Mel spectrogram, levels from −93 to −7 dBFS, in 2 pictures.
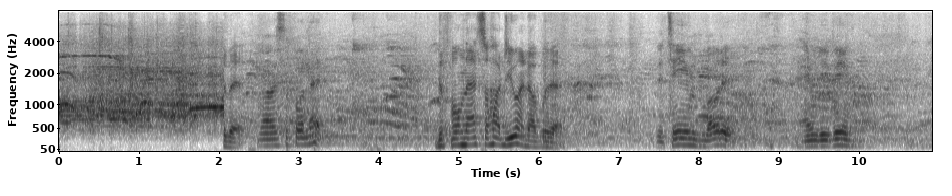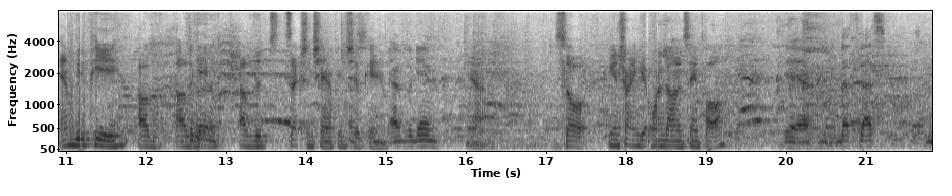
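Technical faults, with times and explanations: Throughout: gain pumping. Loud and soft parts sit closer in level and the sound is squashed, with a gain swing of roughly 5 dB, likely from gain set too high feeding a fast limiter.
6.02–6.19 s, 11.01–11.38 s, 18.21–18.40 s: loose connector crackle. Short irregular bursts of scratchy crackle where a bad contact kept making and breaking, chopping the signal.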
